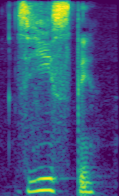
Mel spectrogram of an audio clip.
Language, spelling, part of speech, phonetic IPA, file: Ukrainian, з'їсти, verb, [ˈzjiste], Uk-з'їсти.ogg
- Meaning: 1. to eat (consume) 2. to eat (consume a meal)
